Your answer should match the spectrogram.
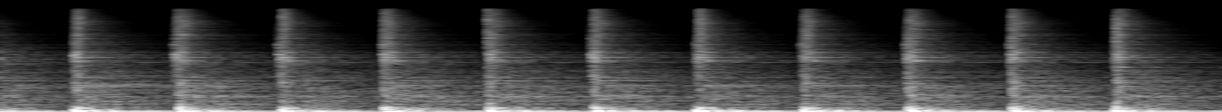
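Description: Percussion ensemble playing a loud, evenly spaced pulse of drum strikes, about two a second, each ringing out brightly, over a sustained deep low drone. The last strike comes near the end and the sound begins to die away.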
